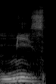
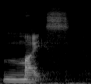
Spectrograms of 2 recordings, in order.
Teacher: A lot of ii vowels in the Great Vowel Shift about 500 years ago became ai vowels.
